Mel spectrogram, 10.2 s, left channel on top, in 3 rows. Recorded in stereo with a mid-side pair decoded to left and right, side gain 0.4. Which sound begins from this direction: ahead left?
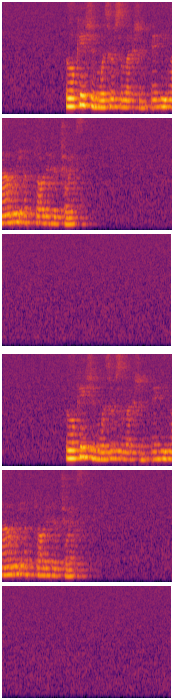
A woman speaking, at 1.3 s.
